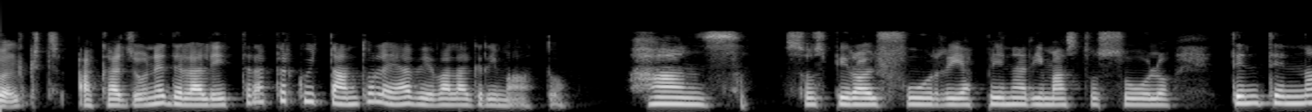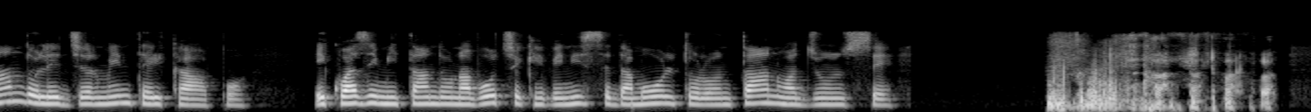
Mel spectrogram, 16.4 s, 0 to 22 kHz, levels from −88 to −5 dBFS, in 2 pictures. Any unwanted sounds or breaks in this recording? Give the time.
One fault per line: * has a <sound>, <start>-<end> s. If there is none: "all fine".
* has a laugh, 14.7-16.2 s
